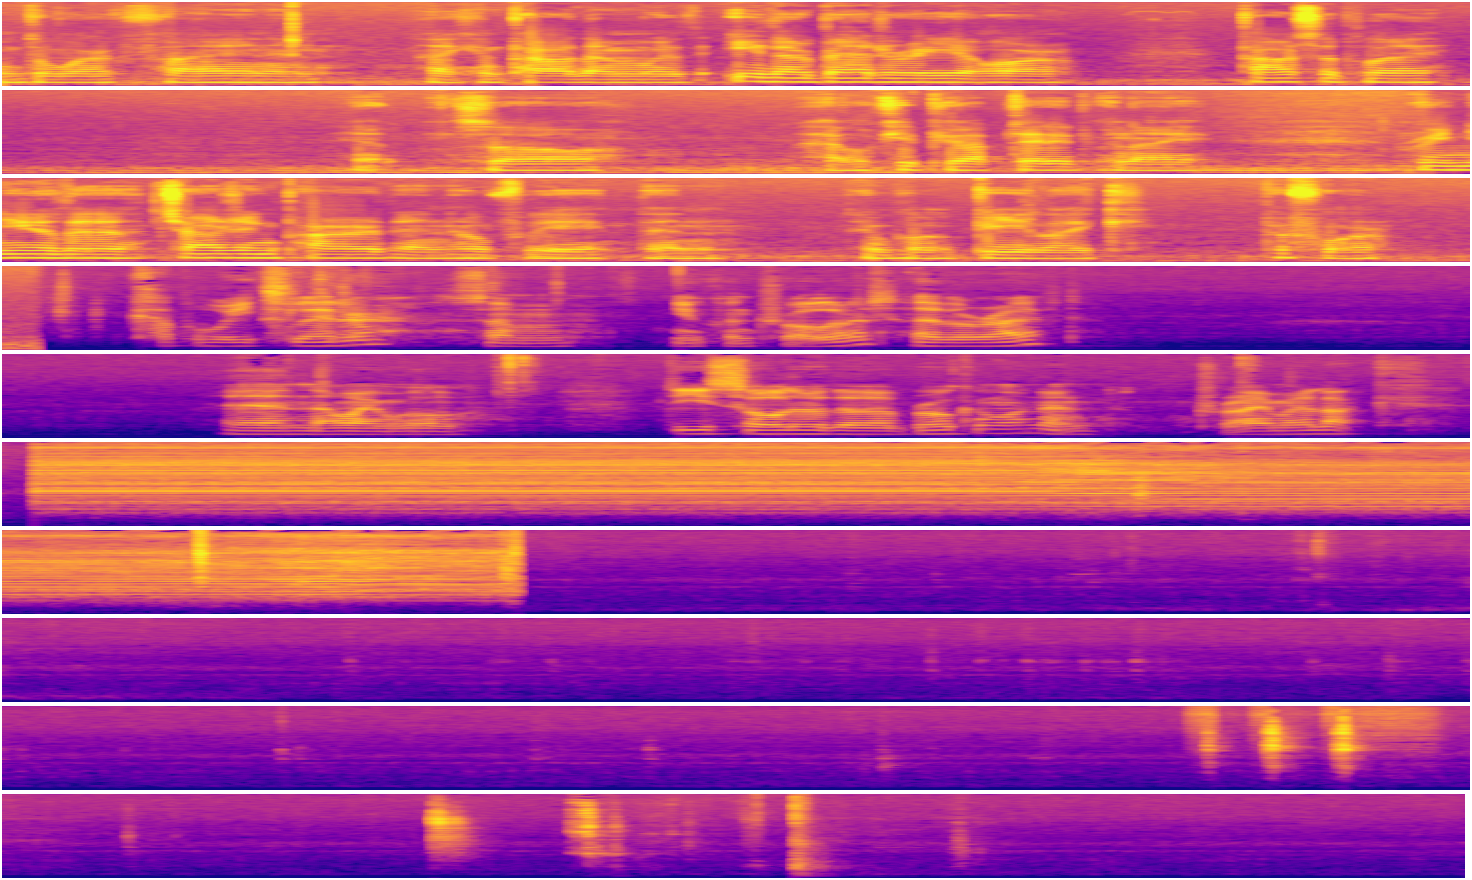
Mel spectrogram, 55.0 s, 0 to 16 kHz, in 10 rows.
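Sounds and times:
hot-air blower hissing: 0:10.0 - 0:10.8
tools clicking and clattering: 0:51.2 - 0:52.2.

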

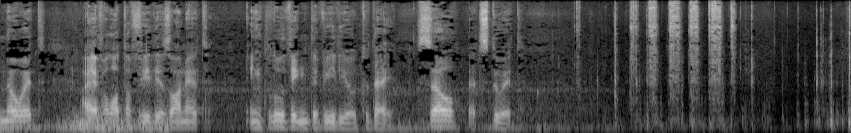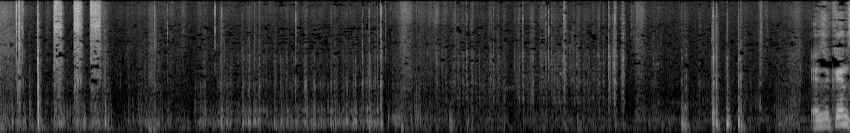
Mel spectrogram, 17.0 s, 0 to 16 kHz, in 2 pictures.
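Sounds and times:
scraping and handling: 0:05.6 - 0:16.6
ratchet clicking: 0:06.2 - 0:07.5, 0:09.0 - 0:09.6.

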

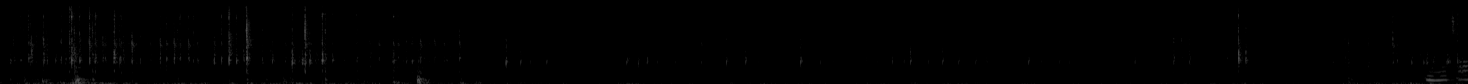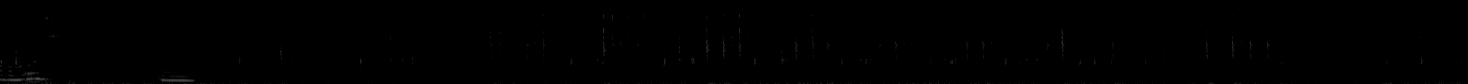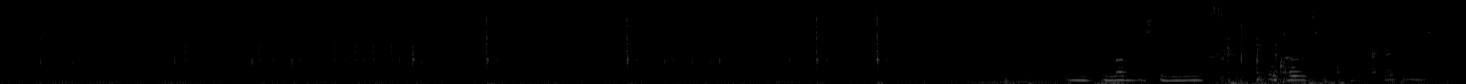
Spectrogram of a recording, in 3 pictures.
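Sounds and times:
mechanical keyboard typing: 0:00.0 - 0:05.5, 0:06.2 - 0:15.1, 0:17.0 - 0:18.9, 0:19.5 - 0:34.4, 0:35.6 - 0:38.4.

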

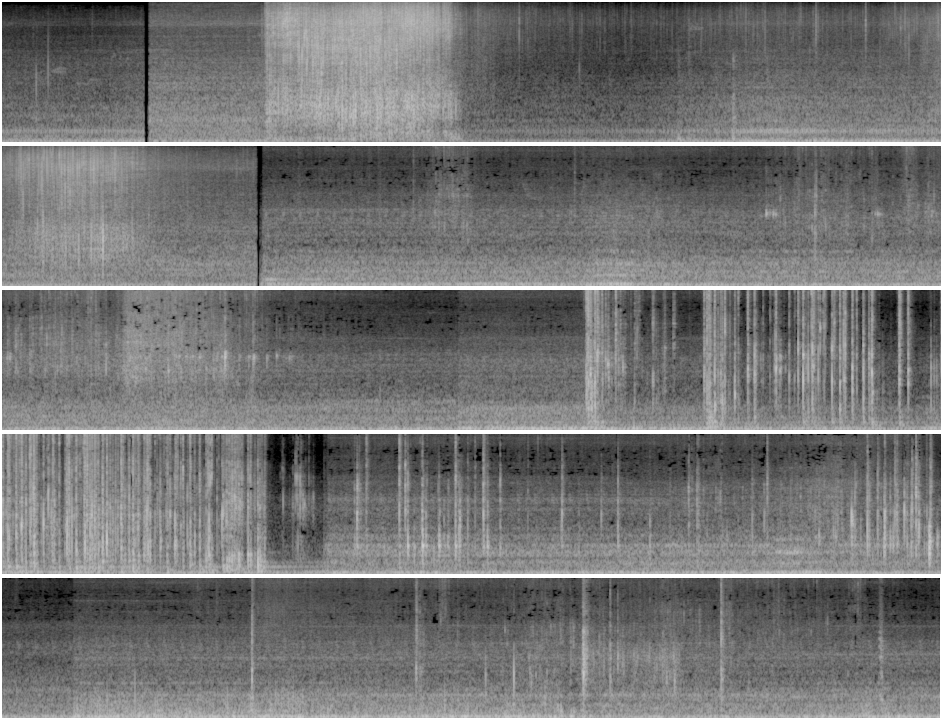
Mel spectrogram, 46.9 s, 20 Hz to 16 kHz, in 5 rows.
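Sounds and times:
steady low rumble: 0:00.0 - 0:46.9
liquid squelching and spilling: 0:02.6 - 0:12.0, 0:17.0 - 0:21.7, 0:32.1 - 0:37.6, 0:41.7 - 0:46.2
plastic cracking and snapping: 0:24.6 - 0:34.4.

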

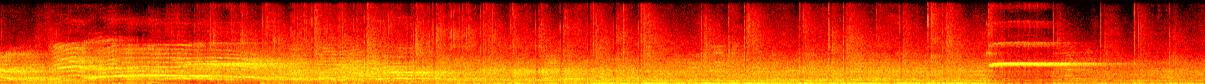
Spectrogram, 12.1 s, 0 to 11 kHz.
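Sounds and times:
echoing chatter of people: 0:00.0 - 0:12.0
volleyball bouncing on gym floor: 0:04.8 - 0:09.9, 0:10.5 - 0:12.0.

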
